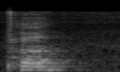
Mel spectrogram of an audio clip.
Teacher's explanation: we stopped the air at the lips and then release it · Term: plosives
